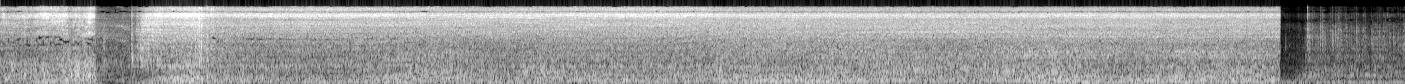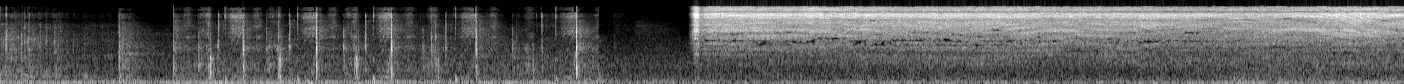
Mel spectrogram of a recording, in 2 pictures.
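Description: Pressure-washer jet spraying into a bucket of soapy water, building up suds. About halfway through it stops, giving way to quieter scattered clicks and knocks. Then a steady spraying hiss starts and runs through the last several seconds.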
